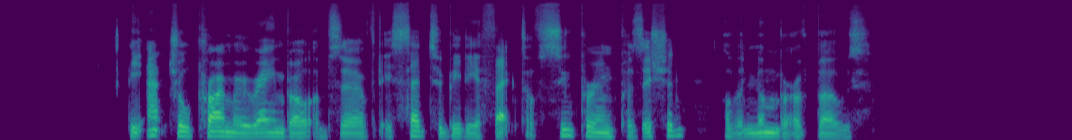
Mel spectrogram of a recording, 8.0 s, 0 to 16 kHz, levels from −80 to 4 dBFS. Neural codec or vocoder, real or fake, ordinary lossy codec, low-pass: codec, 44.1 kHz, 7.8 kbps, DAC; fake; none; 14.4 kHz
